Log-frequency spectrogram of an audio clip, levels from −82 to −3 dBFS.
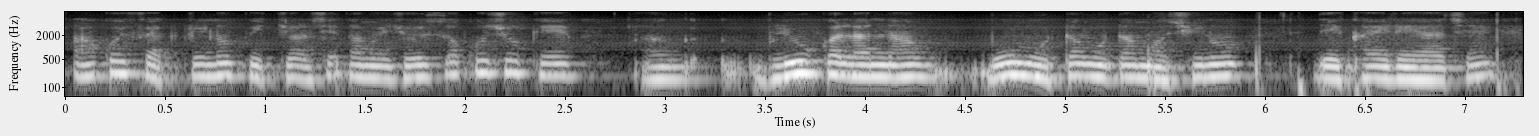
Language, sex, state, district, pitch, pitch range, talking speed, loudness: Gujarati, female, Gujarat, Valsad, 190 Hz, 175-205 Hz, 175 wpm, -18 LUFS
